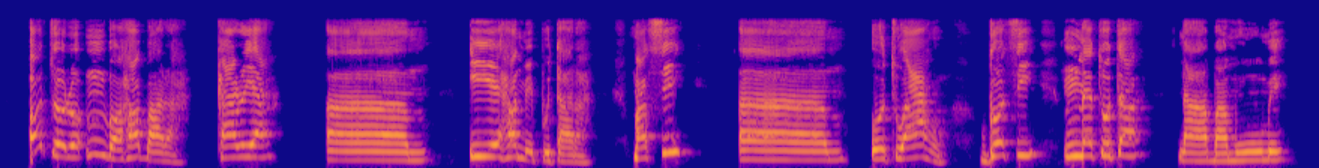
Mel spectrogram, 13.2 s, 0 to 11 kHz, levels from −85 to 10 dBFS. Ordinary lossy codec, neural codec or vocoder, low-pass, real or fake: none; none; 7.2 kHz; real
